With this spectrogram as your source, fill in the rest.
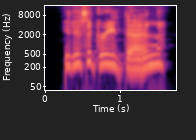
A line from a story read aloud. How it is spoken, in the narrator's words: purred Pussy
